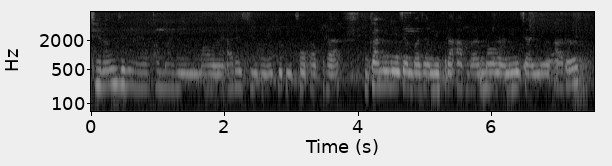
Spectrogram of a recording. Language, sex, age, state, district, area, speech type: Bodo, female, 18-30, Assam, Chirang, urban, spontaneous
